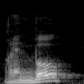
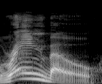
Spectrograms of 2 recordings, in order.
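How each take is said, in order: First: « rainbow » sans accent tonique au début; prononciation francisée. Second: « rainbow » très lent, RAIN fortement appuyé puis chute; accent tonique exagéré. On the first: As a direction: dis « rainbow » à la française, syllabes égales. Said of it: "parce que si vous dites". (« rainbow » sans appuyer sur RAIN) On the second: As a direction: appuie à fond sur le RAIN de « rainbow ». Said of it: "appuyer autant". (« rainbow » étiré, première syllabe très accentuée) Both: Shown as a demonstration.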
